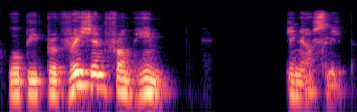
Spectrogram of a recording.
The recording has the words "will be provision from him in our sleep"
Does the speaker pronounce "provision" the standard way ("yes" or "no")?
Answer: yes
